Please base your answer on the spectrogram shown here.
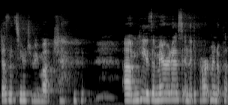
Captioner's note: laughs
